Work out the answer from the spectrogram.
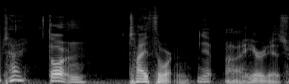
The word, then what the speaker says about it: Thornton: do you say your last name Ty thoron Ty Thorton yep uh here it is right here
